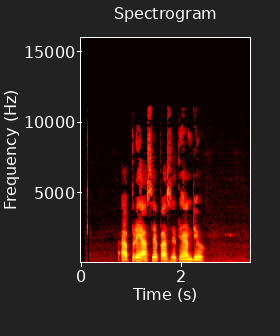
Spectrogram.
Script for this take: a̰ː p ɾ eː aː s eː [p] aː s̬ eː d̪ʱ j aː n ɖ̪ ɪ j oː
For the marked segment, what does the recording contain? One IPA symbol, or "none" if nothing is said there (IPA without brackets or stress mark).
p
